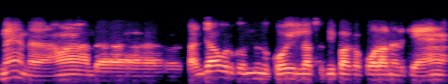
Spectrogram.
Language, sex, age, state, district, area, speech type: Tamil, male, 18-30, Tamil Nadu, Pudukkottai, rural, conversation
